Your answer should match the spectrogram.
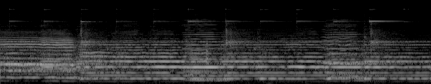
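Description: Huayin laoqiang, a traditional Shaanxi folk music: long held pitched notes over the ensemble, with a few sharp struck attacks.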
